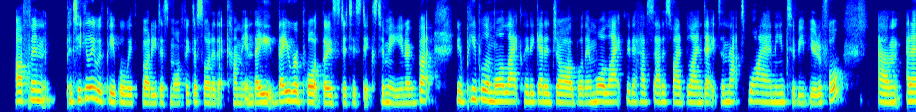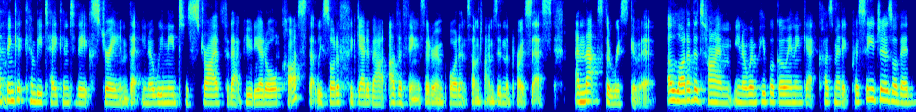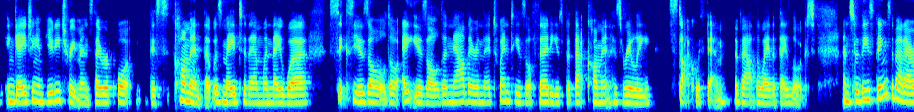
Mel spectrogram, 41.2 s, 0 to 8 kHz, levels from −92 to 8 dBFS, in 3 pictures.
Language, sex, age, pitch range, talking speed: English, female, 20-39, 170-200 Hz, 235 wpm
